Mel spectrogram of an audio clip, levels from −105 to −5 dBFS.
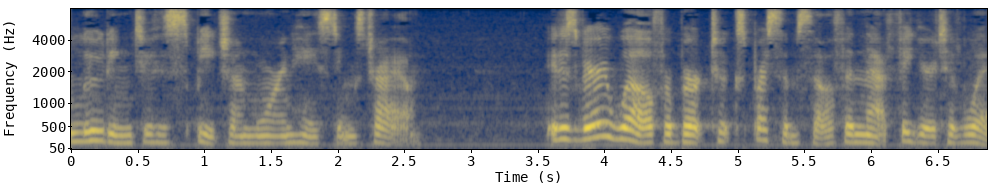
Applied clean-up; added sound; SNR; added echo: none; none; none; none.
